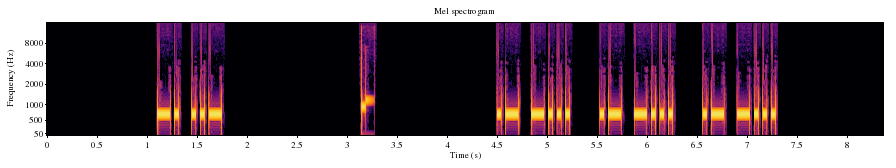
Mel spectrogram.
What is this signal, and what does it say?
Morse code, heard as a keyed tone, about 28 wpm, 700 Hz. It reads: NU AB AB AB
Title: Canadian Provinces and Territories - Repeated 3x - 28wpm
